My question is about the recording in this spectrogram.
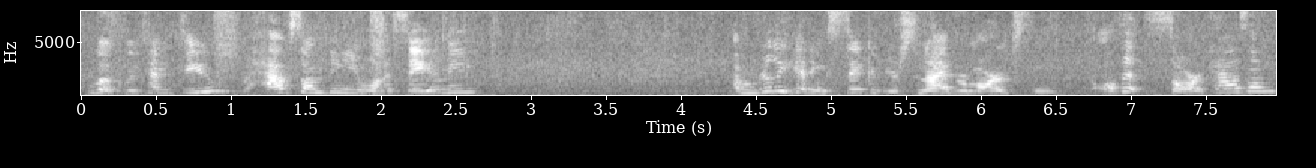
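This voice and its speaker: A woman's voice: high-pitched, animated, normal speed. An actress playing a police officer who argues openly with her lieutenant. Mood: defiant. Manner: pleading, then defiant. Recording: distant mic, noisy with rain.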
